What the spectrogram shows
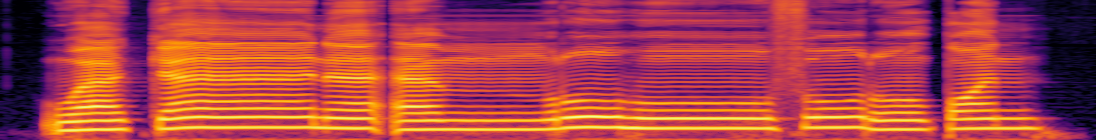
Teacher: Huruf hu kita panjangkan dua harakat karena berharakat u terbalik seperti ini.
